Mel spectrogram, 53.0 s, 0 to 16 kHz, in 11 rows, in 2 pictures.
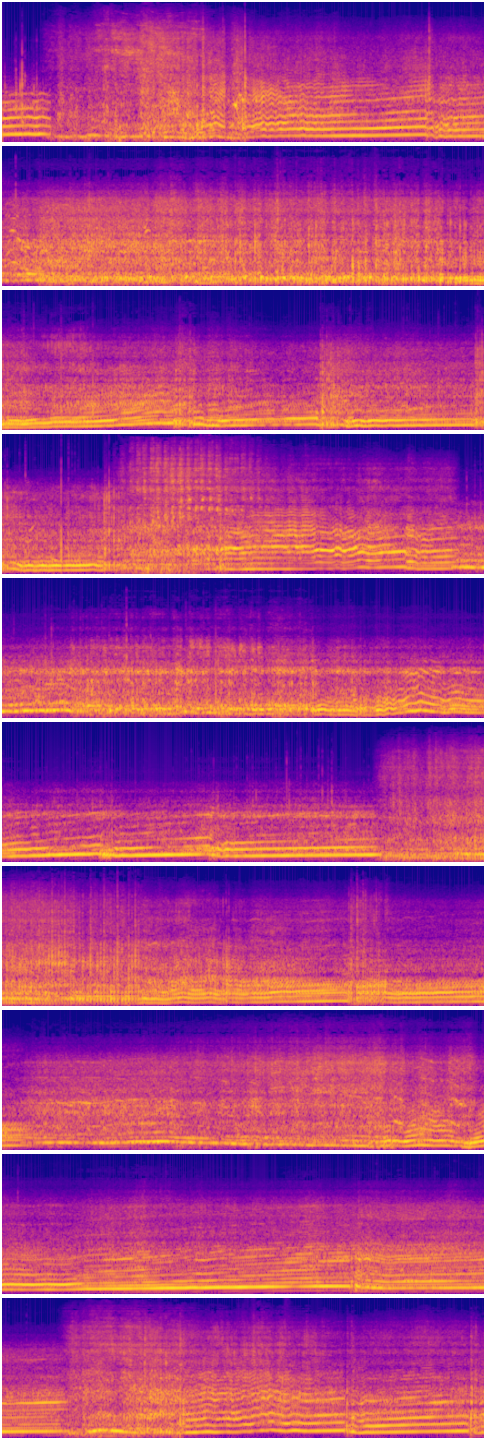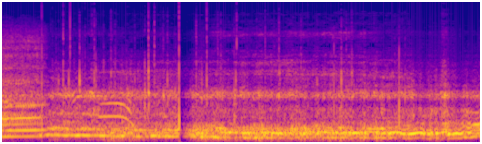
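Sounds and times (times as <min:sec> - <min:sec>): rally car engines revving: 0:00.0 - 0:52.9.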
